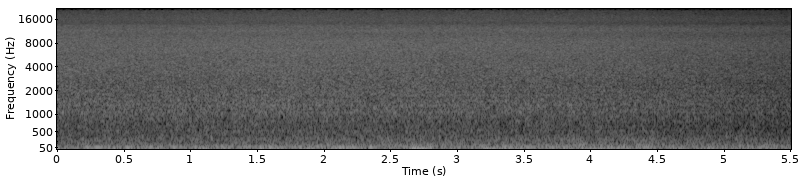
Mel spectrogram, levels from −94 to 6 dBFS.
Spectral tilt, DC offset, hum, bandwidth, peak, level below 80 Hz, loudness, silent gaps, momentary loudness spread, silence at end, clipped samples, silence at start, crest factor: -0.5 dB/octave; under 0.1%; none; over 20 kHz; -22 dBFS; -46 dBFS; -34 LUFS; none; 5 LU; 0 s; under 0.1%; 0 s; 16 dB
